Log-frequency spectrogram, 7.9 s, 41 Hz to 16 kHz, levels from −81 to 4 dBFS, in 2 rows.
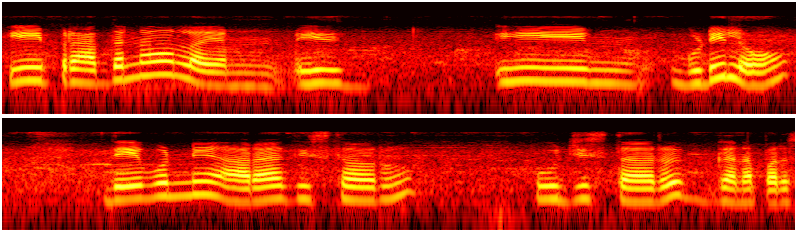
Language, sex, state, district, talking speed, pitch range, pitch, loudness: Telugu, female, Andhra Pradesh, Krishna, 60 wpm, 200-240 Hz, 215 Hz, -16 LUFS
